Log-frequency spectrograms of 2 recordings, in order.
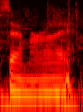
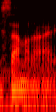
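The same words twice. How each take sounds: First: It is said with an English R sound. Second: It is said with a Japanese R sound. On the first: "the English pronunciation of samurai" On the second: "in Japanese it would be samurai"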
